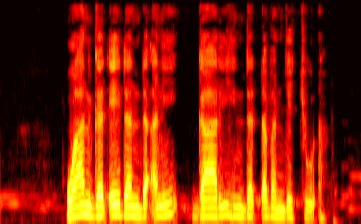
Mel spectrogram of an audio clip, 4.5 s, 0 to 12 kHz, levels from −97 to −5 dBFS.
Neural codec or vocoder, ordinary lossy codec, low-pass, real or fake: vocoder, 44.1 kHz, 128 mel bands, Pupu-Vocoder; Opus, 64 kbps; 10.8 kHz; fake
